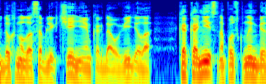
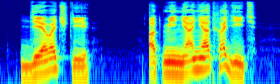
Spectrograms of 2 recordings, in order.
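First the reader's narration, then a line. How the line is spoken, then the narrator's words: Shout. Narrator (Russian): крикнула я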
